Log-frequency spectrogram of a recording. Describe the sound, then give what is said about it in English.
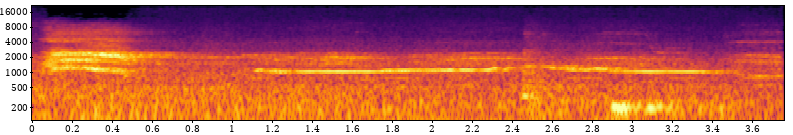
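On a rooftop in India at night or early morning, a crow gives a single harsh caw at the start, followed by a thin, steady whistling tone over a constant low background hum. No one speaks. “a rooftop in India in the dark of night or early morning, but always accompanied by bird noise and the sounds of my neighbours and temple music.”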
